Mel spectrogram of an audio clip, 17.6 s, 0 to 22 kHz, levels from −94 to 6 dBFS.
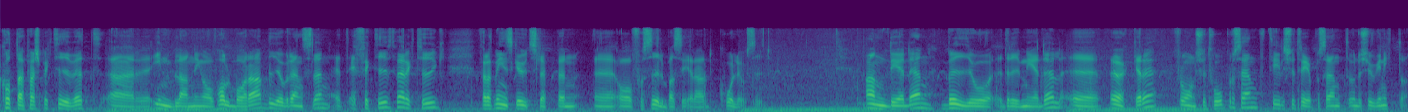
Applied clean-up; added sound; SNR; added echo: none; Bird + Engine / Car; 13 dB; none.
